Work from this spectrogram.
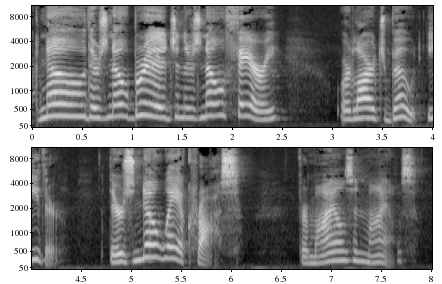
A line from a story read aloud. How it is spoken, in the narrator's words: the man who was fishing yelled back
